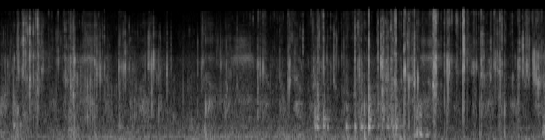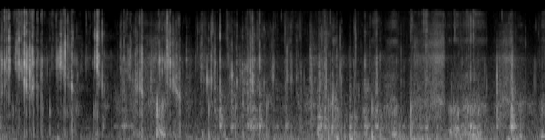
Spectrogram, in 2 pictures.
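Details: Boba Bear, a Pomeranian puppy, snacking on fish and chips made dog-friendly; steady crunching and chewing with crackly, tearing bites throughout, close and indoors in a small room.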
